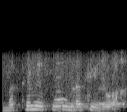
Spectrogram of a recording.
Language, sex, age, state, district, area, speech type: Sindhi, female, 60+, Uttar Pradesh, Lucknow, urban, conversation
